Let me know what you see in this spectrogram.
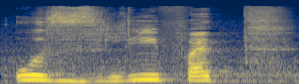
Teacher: حمزہ کو فار throat سے ادا کریں گے. او کی آواز نہیں آنی چاہیے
